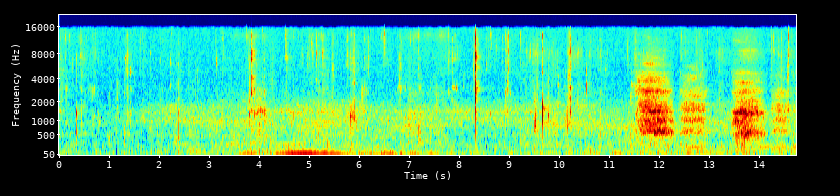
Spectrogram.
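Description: Close-miked chewing of a sauced hot chicken wing, with a few sharp wet mouth clicks, then two loud breaths near the end as the eater reacts to the heat of the sauce.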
